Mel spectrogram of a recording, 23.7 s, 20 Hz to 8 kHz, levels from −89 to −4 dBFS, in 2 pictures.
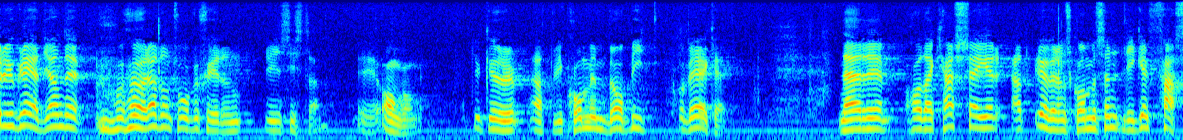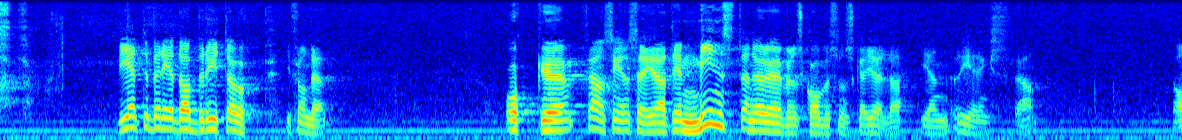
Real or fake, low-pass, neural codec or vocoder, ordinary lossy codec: real; none; none; none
